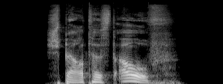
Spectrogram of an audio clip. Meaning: inflection of aufsperren: 1. second-person singular preterite 2. second-person singular subjunctive II
- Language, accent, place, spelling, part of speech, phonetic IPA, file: German, Germany, Berlin, sperrtest auf, verb, [ˌʃpɛʁtəst ˈaʊ̯f], De-sperrtest auf.ogg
